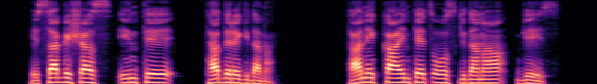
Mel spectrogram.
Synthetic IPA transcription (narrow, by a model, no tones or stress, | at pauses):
hɛsːɐɡɪʃːɐsɪnt̪ːɛ | t̪ɐd̪ɛɾɛɡɪd̪ɐnɐ̰ | t̪ɐnɪkːɐɪnt̪ːɛt͡sʼo̞ːsɡɪd̪ɐnɐɡe̞ːs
